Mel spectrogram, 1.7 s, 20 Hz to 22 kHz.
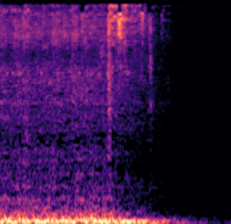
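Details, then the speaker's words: G-body Super Sport after ignition upgrade (NGK plugs, Pertronix E coil, MSD 6AL, MSD billet HEI, MSD wires), AFR heads, Hooker headers, carbureted: cold start, deep even low rumble with no misses or knocks; firing on all cylinders. "We have success. Spark plugs, it's hitting on all cylinders. Not bad for a cold start."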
